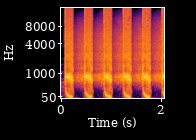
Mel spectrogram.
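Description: Hardstyle kick drum processed with a limiter and widened stereo effects, six heavy distorted punchy hits at a steady pulse, each with a falling low thump and a ringing tonal tail, loud and alone.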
